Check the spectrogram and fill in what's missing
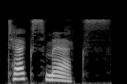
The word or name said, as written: tex-mex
